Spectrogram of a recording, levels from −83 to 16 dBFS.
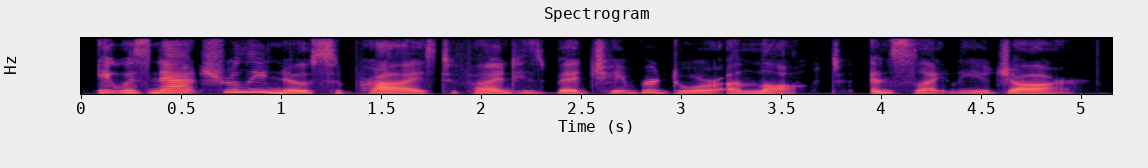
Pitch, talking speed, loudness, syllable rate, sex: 205 Hz, 175 wpm, -18 LUFS, 5.3 syllables/s, female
